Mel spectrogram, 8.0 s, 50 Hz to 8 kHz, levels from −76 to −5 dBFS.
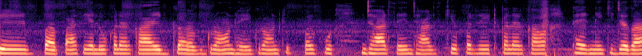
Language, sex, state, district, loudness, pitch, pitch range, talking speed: Hindi, female, Chandigarh, Chandigarh, -17 LUFS, 205 Hz, 200-210 Hz, 185 wpm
